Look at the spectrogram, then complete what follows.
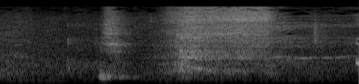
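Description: Sharp, breathy gasps of someone hyperventilating while lowering their whole body into cold water, a quick short intake followed by a longer ragged breath, fairly loud.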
